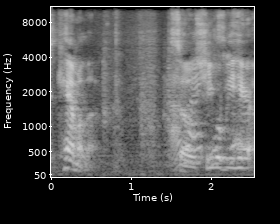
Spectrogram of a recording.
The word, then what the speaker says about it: Kamala: whoa his camel oh I was corrected huh you know we were pronounced a different way but she told someone her name was camel o camel Ike Tamlyn our Pamela okay it's camel up so she will be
